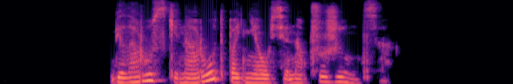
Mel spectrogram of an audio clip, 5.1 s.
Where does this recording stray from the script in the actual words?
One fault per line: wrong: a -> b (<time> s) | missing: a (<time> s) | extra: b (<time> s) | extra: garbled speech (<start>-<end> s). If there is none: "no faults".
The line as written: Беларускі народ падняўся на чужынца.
no faults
